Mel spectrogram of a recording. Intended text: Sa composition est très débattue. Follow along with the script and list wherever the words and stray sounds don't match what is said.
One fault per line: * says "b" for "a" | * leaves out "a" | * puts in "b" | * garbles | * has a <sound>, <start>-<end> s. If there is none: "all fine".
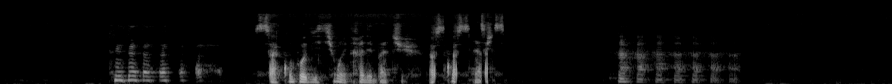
* has a laugh, 1.1-2.2 s
* garbles
* has a laugh, 6.1-7.4 s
